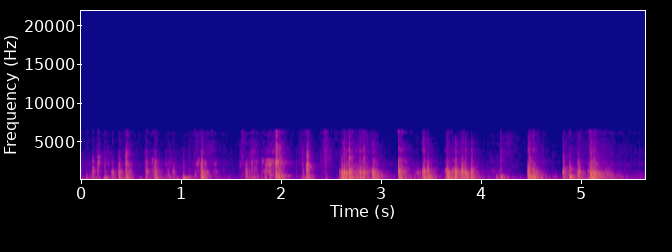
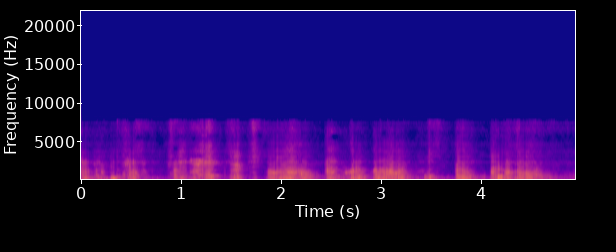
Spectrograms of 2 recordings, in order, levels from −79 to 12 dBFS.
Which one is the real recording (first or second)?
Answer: first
